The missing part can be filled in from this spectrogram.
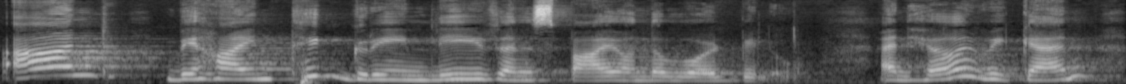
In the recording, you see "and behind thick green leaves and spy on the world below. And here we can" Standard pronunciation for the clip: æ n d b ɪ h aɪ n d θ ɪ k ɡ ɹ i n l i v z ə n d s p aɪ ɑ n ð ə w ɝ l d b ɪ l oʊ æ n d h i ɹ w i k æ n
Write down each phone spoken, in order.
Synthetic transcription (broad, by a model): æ n d b ɪ h aɪ n d t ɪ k ɡ ɹ i n l i v z ə n d s p aɪ ɑ n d ə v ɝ l d b ɪ l oʊ æ n d h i ɹ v i k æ n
